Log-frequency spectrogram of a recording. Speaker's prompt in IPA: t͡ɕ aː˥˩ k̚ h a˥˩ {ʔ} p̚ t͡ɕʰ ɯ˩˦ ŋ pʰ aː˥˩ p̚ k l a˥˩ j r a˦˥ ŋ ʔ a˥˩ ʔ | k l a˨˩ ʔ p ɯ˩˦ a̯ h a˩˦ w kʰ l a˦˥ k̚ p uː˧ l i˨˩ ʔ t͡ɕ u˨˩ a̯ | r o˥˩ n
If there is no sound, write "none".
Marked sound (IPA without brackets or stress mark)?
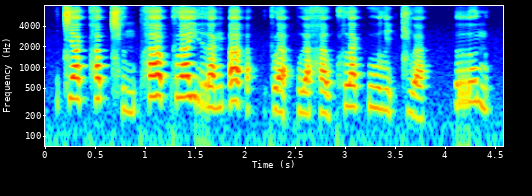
none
